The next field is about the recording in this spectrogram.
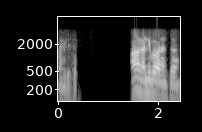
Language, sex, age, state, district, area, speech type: Tamil, male, 18-30, Tamil Nadu, Tiruchirappalli, rural, conversation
